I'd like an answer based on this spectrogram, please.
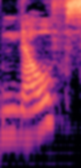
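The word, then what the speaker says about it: Gnelfs: ridiculous book it's called nelfs I think it's pronounced g-n-e-l-f-s by Sydney Williams and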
